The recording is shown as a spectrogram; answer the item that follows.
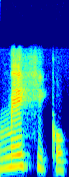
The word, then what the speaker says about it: México: a la letra X Siempre y cuando tenga este sonido como J palabras como México por ejemplo en cambio esta al violar la s también puede representar a la x pero su pronunciación va a ser distinta no por ejemplo xenofobia o xilófono no es igual a decir por ejemplo México no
